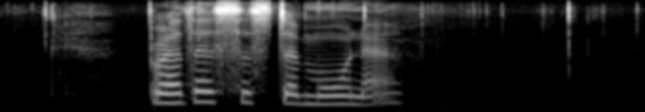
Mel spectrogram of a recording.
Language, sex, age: English, female, 19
